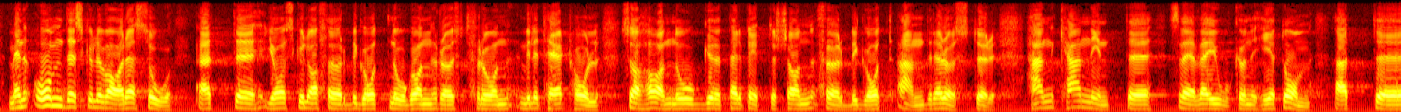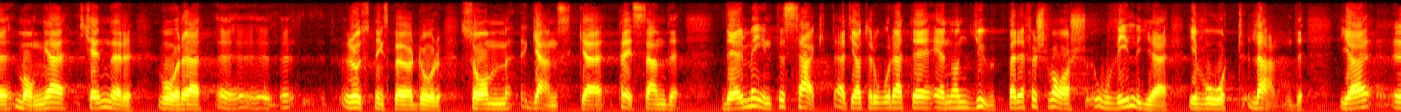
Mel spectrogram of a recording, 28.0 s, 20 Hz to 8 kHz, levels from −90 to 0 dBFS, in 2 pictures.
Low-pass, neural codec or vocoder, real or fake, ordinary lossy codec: 7.2 kHz; none; real; none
